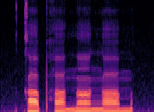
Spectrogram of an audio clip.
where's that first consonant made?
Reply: velum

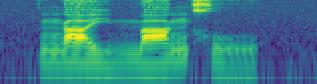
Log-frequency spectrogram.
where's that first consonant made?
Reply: velum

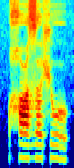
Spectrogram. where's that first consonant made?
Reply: uvula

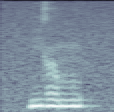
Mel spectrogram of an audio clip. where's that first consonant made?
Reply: palate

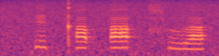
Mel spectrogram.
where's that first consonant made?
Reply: velum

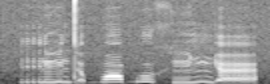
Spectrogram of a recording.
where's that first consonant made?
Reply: tongue tip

